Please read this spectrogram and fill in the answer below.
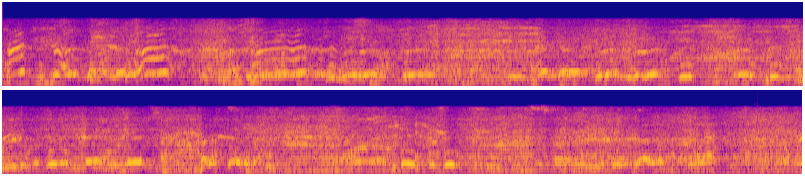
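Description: Several voices talking over one another, mixed with snickering and laughter.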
